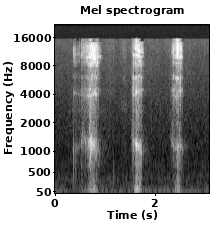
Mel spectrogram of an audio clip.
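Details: Three short, snorting breath sounds in three seconds in a quiet room; light snoring.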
